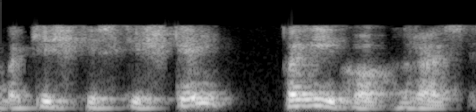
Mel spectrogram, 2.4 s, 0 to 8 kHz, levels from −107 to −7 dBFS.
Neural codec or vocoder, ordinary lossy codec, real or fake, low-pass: none; AAC, 16 kbps; real; 7.2 kHz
